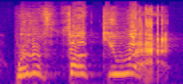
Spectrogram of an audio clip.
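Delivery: very high mock screech; squeaky, exaggerated friend impression; imitating Tierra. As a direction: mimic your friend demanding answers, way up high. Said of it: "and she be like".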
